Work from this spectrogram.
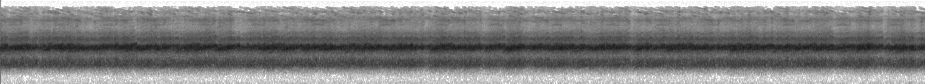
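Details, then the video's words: Many frogs singing together outdoors, their calls merging into a continuous shimmering drone of mid and high trilling that never pauses, level and steady for the whole stretch. "One hour of singing frogs."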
